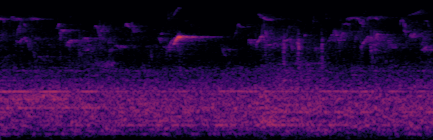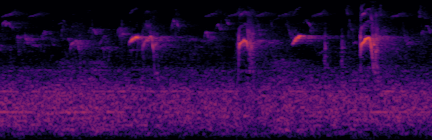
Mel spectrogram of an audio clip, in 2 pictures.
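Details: Red-flanked bluetail calling when other mountain birds flock in, taken for excitement: short, sharp, high upslurred notes, one near two seconds, then a cluster of four between about five and eight seconds, over a steady low background hum.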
